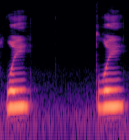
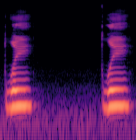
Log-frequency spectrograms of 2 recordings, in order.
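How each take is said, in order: The two takes are said the same way.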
